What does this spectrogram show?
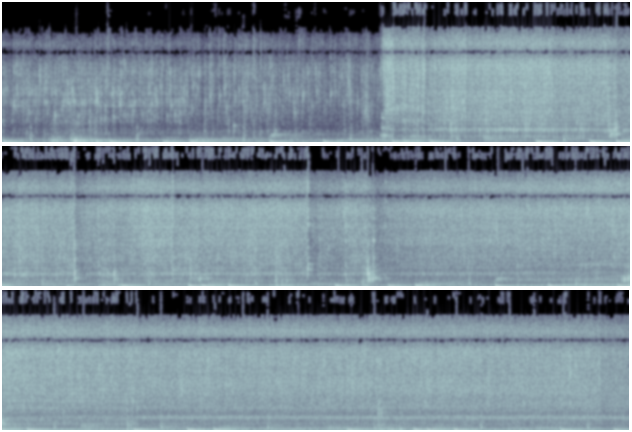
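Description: Chopped vegetables frying in a hot pot: a loud sizzle starts suddenly about six seconds in and keeps on steadily, with a ladle stirring and knocking against the pot a few times.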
